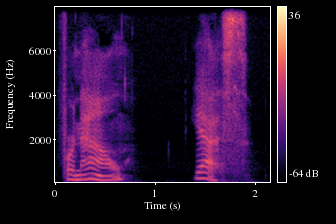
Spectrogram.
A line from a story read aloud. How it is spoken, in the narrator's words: Gently, God speaks to my heart and answers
